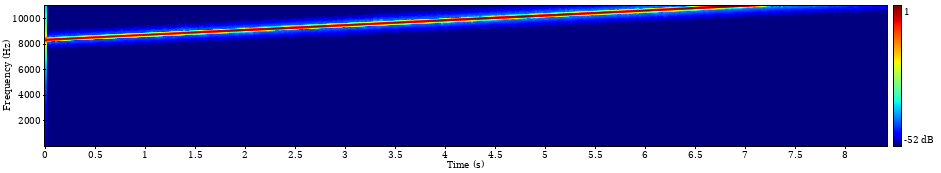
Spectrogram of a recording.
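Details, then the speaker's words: A steady, very high pure tone slowly rising in frequency and later getting quieter, used as a hearing-age test where the listener pauses when it becomes inaudible; a high-frequency hearing test sweep. "So, what's happening here is the sound is gradually increasing in frequency. And once you can't hear it anymore, that is your hearing age."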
